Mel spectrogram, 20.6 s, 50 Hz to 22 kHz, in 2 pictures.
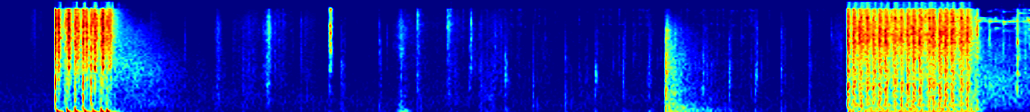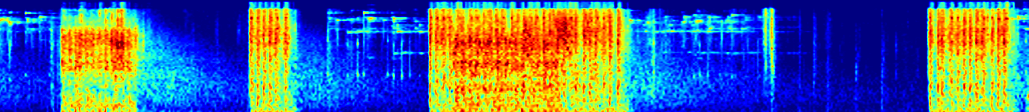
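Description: MG3 machine gun fire in PUBG, several long loud bursts of rapid automatic shots separated by quieter gaps with a few isolated single reports.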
